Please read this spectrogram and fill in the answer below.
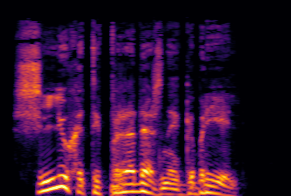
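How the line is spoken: Angry bark. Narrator (Russian): рявкнул Уфимцев

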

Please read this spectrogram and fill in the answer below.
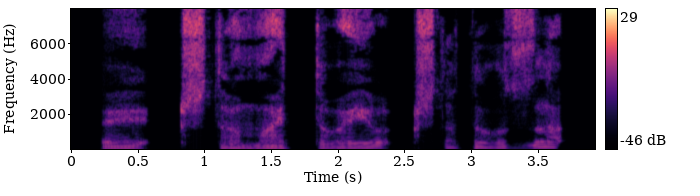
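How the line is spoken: Breathed out. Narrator (Russian): Он выдохнул

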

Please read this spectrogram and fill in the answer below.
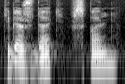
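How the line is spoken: Quiet question. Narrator (Russian): Мара тихо спросила

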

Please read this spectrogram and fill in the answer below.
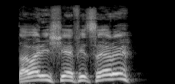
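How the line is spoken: Loud bark. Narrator (Russian): Громко гаркнул кадровик

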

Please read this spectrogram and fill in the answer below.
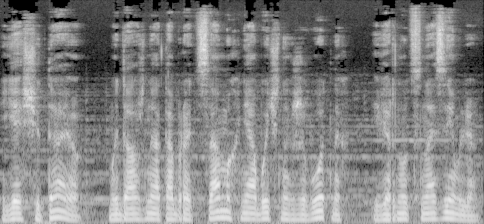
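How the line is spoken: Plain. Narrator (Russian): ответил Холдред

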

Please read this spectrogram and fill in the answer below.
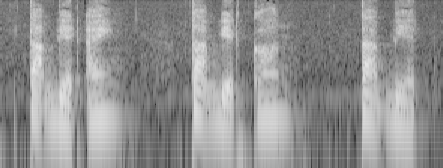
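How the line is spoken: Faint barely moving whisper. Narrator (Vietnamese): miệng khẽ mấp máy

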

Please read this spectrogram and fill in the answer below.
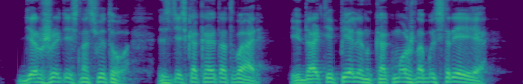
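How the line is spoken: Shouted warning. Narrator (Russian): выкрикнул Лекс

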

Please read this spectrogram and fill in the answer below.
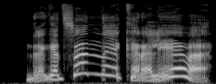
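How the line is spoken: Squeaky voice. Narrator (Russian): пищал Коровьев

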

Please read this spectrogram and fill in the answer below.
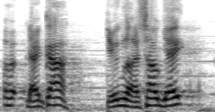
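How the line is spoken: Stunned shouted question. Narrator (Vietnamese): Tên đạo sĩ ngỡ ngàng, hét lên hỏi

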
